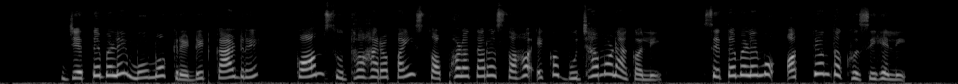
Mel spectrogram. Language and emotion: Odia, happy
